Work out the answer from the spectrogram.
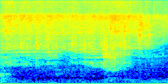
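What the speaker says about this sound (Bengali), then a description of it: "আর এইভাবে বড়াগুলো আমি ভেজে নিলাম আর তুলে নিচ্ছি" Rice-batter fritters (bora) made with Kodom leaves, shidol and dried fish frying in hot oil, a steady dense sizzle that continues without pause and swells slightly near the end, close and alone without any voices.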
